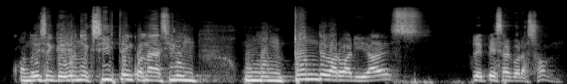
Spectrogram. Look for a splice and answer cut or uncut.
cut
